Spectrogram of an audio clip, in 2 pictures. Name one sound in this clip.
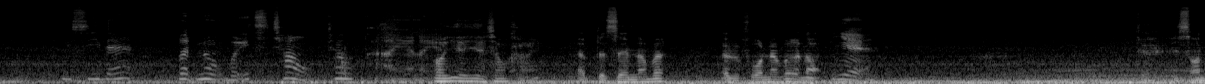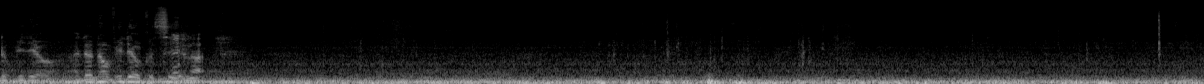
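A car engine hums and rumbles steadily from inside the car.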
